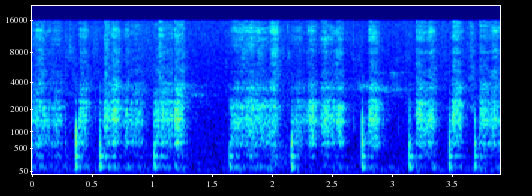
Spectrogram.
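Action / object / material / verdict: scrape / paper sheet written on with a pencil / paper / none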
